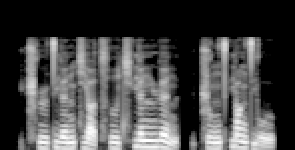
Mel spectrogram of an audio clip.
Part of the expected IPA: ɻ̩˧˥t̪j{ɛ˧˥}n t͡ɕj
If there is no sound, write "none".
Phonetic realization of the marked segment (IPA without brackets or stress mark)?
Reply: ɛ˧˥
